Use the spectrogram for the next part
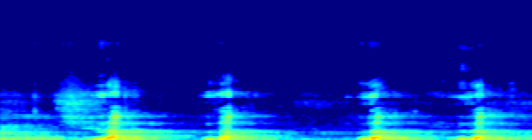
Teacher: Makharijul hurufnya adalah punggung ujung lidah dan ujung dua gigi seri yang atas. Adapun sifat-sifat huruf dari huruf za yaitu adalah jahar, rokhwa, kemudian istifal, kemudian infitah dan juga ismat.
